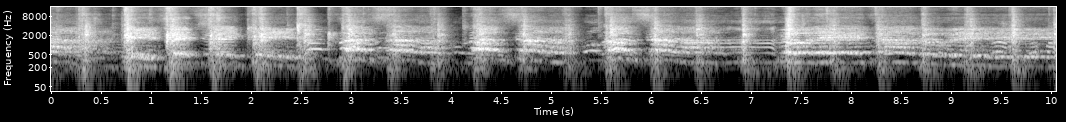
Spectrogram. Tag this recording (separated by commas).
singing choir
